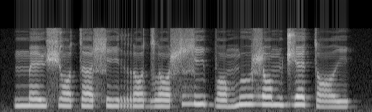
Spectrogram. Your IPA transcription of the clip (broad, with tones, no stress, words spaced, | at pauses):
mɛ˩y̯ɕɔ˩tɐ˩ ɬi˩rɔ˩dlɔ˩ɬ ɮi˥bɔ˩ mu˥ɮɔ˥md͡ʒɛ˥tɔ˩i̯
